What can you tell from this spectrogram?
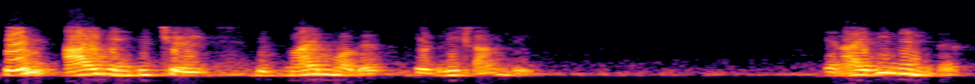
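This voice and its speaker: A woman in her seventies from Finland, a native Finnish speaker, recalls her childhood in an oral history interview, speaking slowly and pausing to search for words. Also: deep voice. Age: 70s. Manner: slow and reflective, pauses to search for words. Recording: tinny, echoey old tape recording.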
